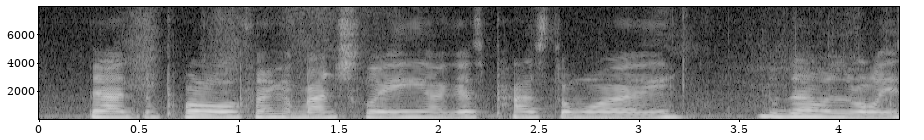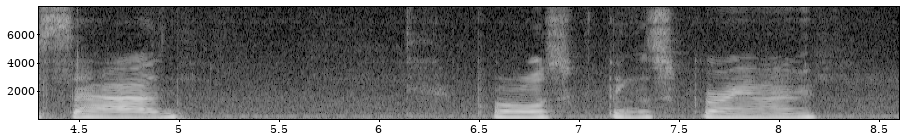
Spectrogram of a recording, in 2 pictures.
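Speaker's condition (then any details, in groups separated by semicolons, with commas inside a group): Cerebral palsy; hands affected, shaking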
